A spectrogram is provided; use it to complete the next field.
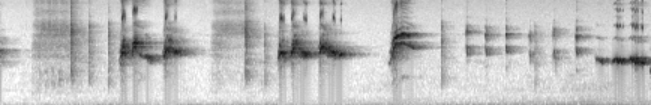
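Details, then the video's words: White-rumped shama song of varied phrases: rich whistled notes around mid pitch, slurred and warbling, with short buzzy bursts and a run of clipped repeated notes near the end, separated by brief pauses. "MASTERAN MURAI BATU biar ikut EMOSI NYAUT GACOR BONGKAR MATERI TEMBAKAN"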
